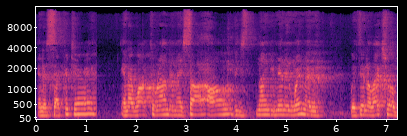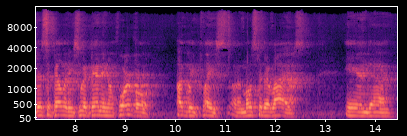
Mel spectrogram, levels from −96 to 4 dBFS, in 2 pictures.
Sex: male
